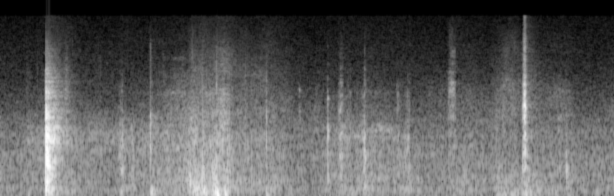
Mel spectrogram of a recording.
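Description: Light knocks and clicks from a plastic-welding iron and plastic stock being worked against a flexible plastic bumper cover, with a sharper knock about half a second in and another a little after five seconds.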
